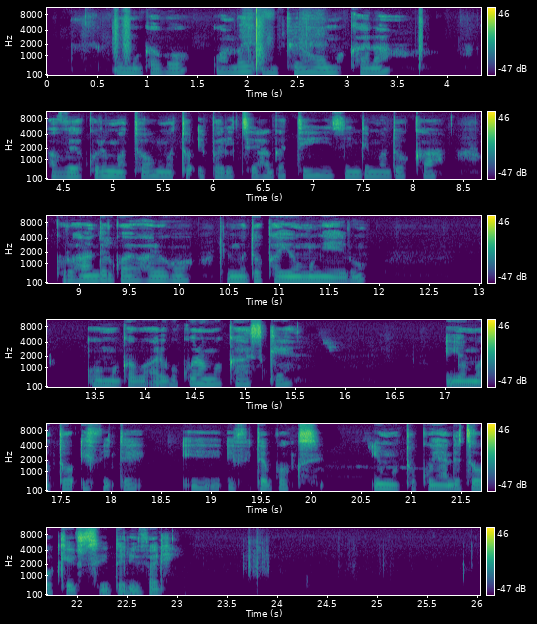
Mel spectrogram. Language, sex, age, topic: Kinyarwanda, female, 18-24, finance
